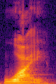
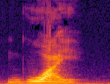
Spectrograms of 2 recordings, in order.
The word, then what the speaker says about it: why: Pasamos a la segunda palabra. Why. Igual que where, a menudo se pronuncia why, cuando la pronunciación correcta es why. Imagínate que está la U y después viene la A. Why. Why.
